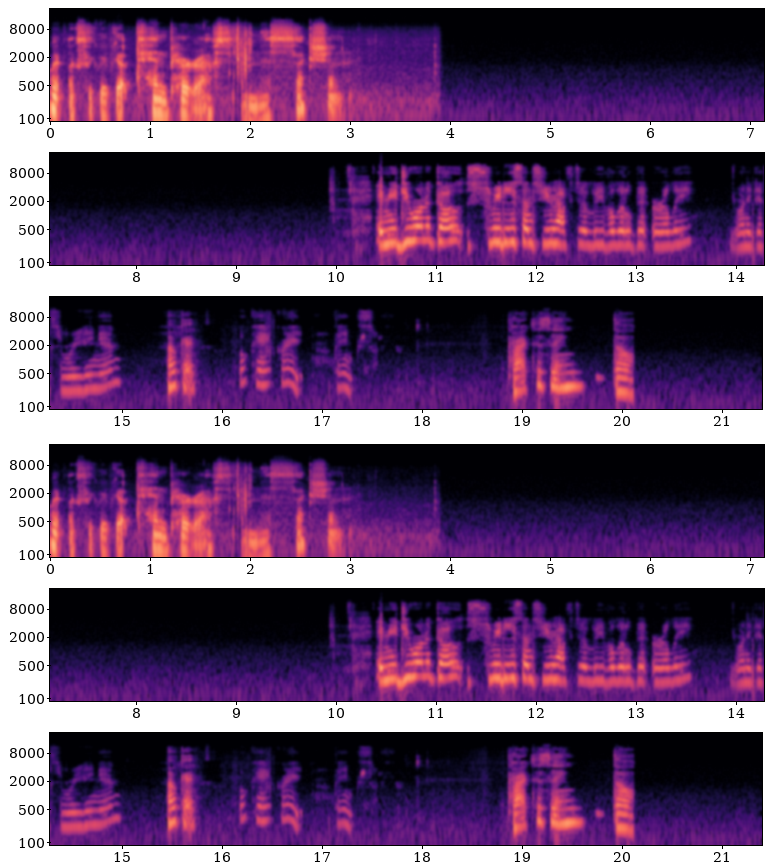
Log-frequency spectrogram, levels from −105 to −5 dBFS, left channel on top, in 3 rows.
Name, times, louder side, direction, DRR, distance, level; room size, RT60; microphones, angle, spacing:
voice 1, 0.0-2.9, left 7 dB, 80° left, 0.4 m, -28 dB
voice 2, 10.1-13.6 13.9-15.0 16.3-16.8 17.1-17.3, left 2 dB, 30° left, 1.2 m, -37 dB
voice 3, 15.4-15.8 18.9-20.1, right 1 dB, 15° right, 2.0 m, -36 dB
head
